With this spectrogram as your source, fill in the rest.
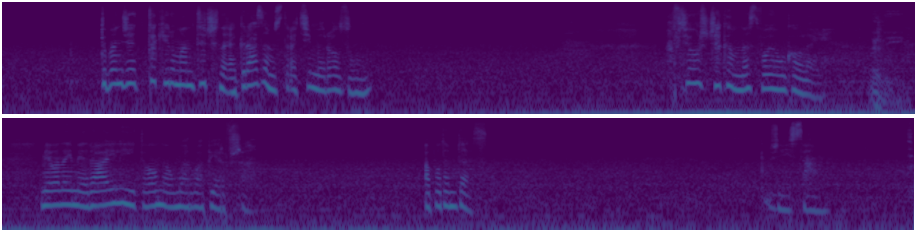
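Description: A young girl speaks quietly and calmly, close by.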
